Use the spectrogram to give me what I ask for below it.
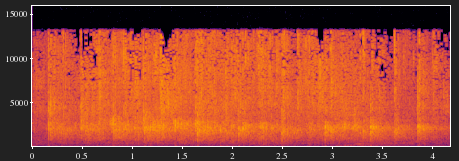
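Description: A church audience gives a big round of applause to a volunteer called up front, with dense, steady clapping that stays loud and continuous throughout.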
